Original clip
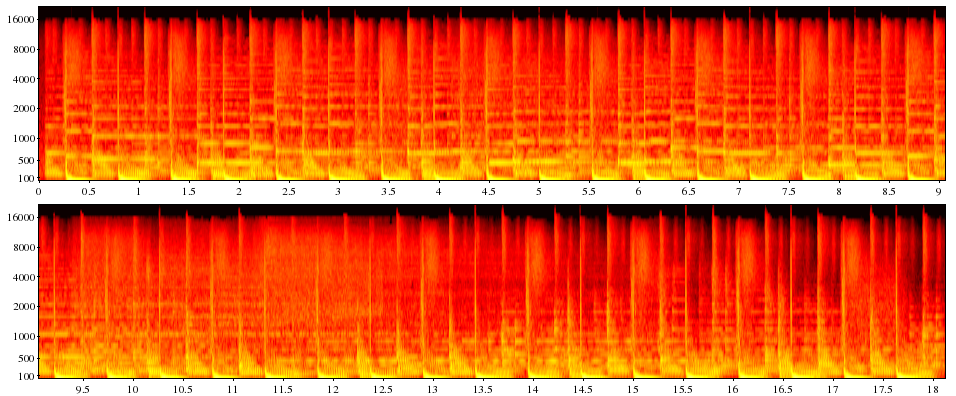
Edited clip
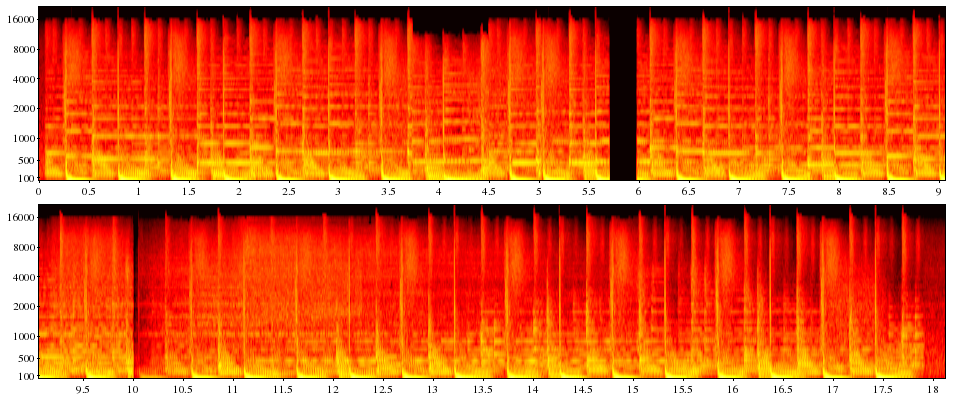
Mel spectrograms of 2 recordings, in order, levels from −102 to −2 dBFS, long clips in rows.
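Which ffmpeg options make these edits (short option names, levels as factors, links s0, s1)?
-filter_complex "[0:a]asplit=6[s0][s1][s2][s3][s4][s5];[s0]atrim=end=3.734[s6];[s1]atrim=start=3.73:end=4.27,asetpts=PTS-STARTPTS,asetrate=30870,aresample=44100[s7];[s2]atrim=start=4.266:end=4.792[s8];[s3]atrim=start=5.508:end=6.19,asetpts=PTS-STARTPTS,afade=t=out:st=0.678:d=0.004:c=hsin,apad=pad_dur=0.28[s9];[s4]atrim=start=6.19:end=10.21,asetpts=PTS-STARTPTS,afade=t=in:d=0.004:c=hsin,afade=t=out:st=4.016:d=0.004:c=hsin[s10];[s5]atrim=start=10.21,asetpts=PTS-STARTPTS,afade=t=in:d=0.8[s11];[s6][s7]acrossfade=d=0.004:c1=hsin:c2=hsin[s12];[s12][s8]acrossfade=d=0.004:c1=hsin:c2=hsin[s13];[s9][s10][s11]concat=n=3:v=0:a=1[s14];[s13][s14]acrossfade=d=0.004:c1=hsin:c2=hsin"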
